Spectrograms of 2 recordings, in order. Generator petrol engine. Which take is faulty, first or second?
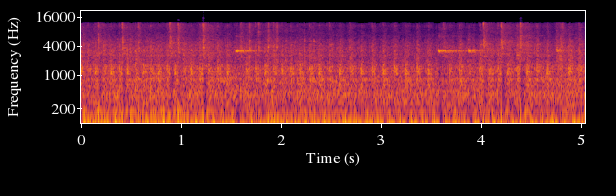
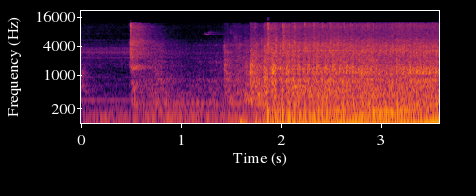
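first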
